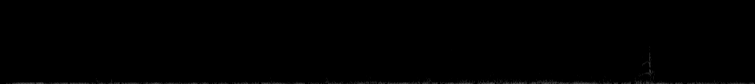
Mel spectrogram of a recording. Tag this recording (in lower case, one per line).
zipper (clothing)
home sounds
